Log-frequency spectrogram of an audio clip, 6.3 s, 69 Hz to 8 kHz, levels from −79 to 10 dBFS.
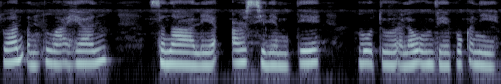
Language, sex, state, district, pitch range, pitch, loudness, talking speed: Mizo, female, Mizoram, Aizawl, 210-235 Hz, 220 Hz, -20 LUFS, 170 wpm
